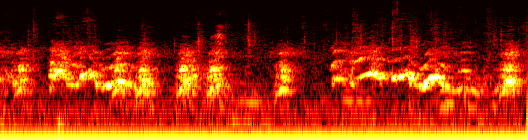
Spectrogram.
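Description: A dog whining and yipping: short repeated cries, then a longer wavering whine about three and a half seconds in.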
